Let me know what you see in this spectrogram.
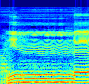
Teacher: Linnasi ditahan suara nunnya, gunnah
